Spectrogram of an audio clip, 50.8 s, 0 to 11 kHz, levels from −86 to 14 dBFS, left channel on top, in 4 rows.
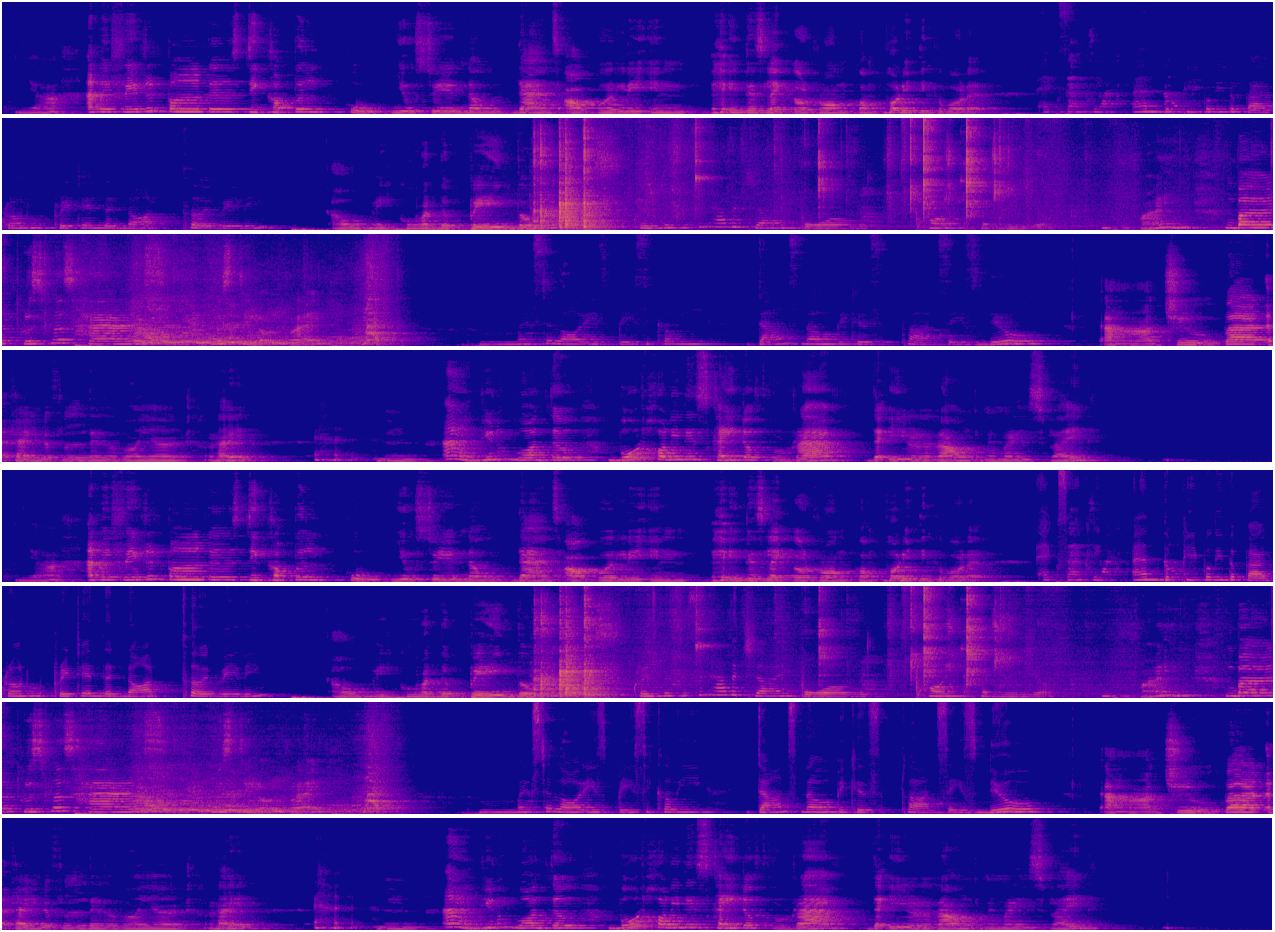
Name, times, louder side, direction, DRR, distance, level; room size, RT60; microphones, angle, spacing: voice 1, 0.1-3.2 3.5-9.8 10.7-11.1 16.0-18.9 23.7-23.8 24.1-28.8 36.4-40.6 41.9-46.5 46.8-49.0, left 1 dB, 15° left, 1 dB, 0.6 m, -39 dB
voice 2, 10.3-11.0 11.3-14.2 14.5-15.4 19.0-21.4 21.8-23.3 30.2-32.4 33.0-35.8 41.2-41.7 49.7-49.8, right 4 dB, 55° right, 7 dB, 0.5 m, -44 dB
Zipper (clothing), 18.0-24.2 24.4-29.4, left 2 dB, 70° left, 1.1 m, -37 dB
6.8 x 3.0 x 5.8 m, 0.91 s
head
